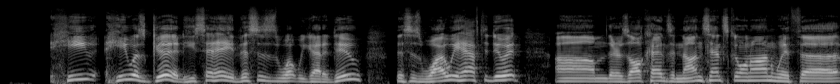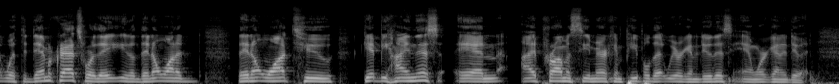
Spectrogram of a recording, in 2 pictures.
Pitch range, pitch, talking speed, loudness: 135-170 Hz, 145 Hz, 245 wpm, -25 LUFS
